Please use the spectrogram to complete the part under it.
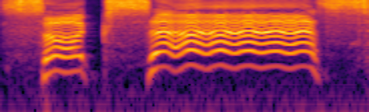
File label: "victory", Stiff Upper Lip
